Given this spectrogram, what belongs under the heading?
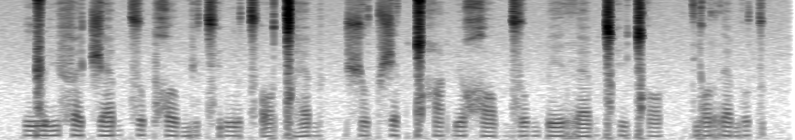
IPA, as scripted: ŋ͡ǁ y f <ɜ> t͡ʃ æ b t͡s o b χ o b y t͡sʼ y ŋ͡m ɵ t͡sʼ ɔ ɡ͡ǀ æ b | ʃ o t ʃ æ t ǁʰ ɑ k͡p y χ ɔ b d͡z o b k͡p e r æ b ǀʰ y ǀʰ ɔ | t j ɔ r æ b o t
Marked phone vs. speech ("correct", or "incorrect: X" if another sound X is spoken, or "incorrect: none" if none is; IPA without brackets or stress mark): incorrect: æ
